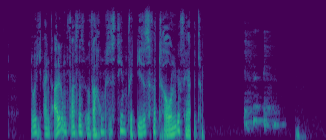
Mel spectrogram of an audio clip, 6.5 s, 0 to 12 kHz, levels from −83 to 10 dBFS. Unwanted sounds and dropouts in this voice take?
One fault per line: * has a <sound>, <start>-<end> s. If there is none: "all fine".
* has a dropout, 3.8-3.9 s
* has a cough, 4.9-5.7 s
